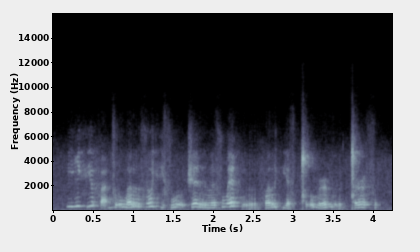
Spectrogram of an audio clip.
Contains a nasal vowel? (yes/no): no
